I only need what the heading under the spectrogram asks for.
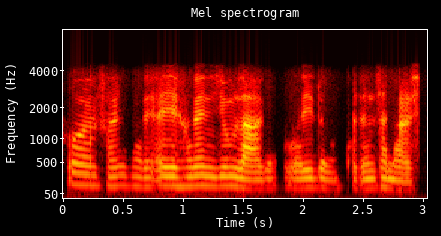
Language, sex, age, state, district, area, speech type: Manipuri, male, 18-30, Manipur, Chandel, rural, conversation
